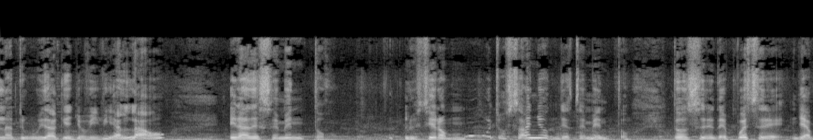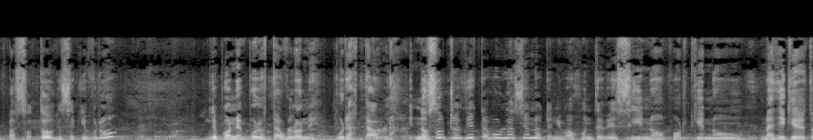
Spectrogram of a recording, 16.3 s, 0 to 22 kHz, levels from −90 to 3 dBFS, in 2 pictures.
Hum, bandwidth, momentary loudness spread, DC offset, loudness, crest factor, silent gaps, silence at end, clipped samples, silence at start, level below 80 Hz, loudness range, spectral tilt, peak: none; 16.5 kHz; 14 LU; under 0.1%; -21 LUFS; 18 dB; none; 0 s; under 0.1%; 0 s; -38 dBFS; 2 LU; -3 dB/octave; -4 dBFS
